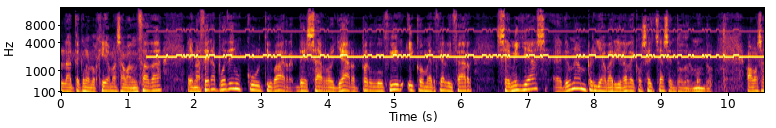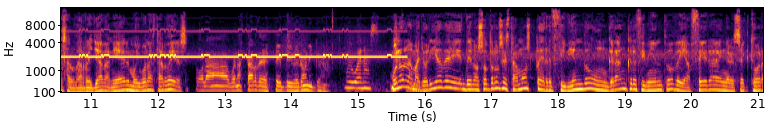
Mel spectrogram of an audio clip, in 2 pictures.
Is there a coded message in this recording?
Yes: RTTY (50 baud, 170 Hz shift) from 1.3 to 15.7 s, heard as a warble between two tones, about 2200 Hz centre. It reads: EEN AANTAL LEDEN HEEFT GEDRAGSCODES GENOEMD.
